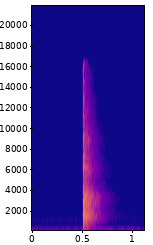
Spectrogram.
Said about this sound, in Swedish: Klapp kommer nu. Vet fan om det hördes mycket.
